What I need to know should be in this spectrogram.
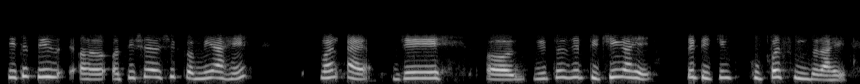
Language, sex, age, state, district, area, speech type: Marathi, female, 18-30, Maharashtra, Akola, rural, conversation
